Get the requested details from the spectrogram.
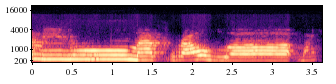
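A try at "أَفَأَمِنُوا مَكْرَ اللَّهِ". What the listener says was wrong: Afa aminu makro. Ro-nya jadi ro. Makrollah. Kan ro. Jawa angka 2 loro. Nggak lora. Ro. Makrollah. Tebel tafhim. Makrollah.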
